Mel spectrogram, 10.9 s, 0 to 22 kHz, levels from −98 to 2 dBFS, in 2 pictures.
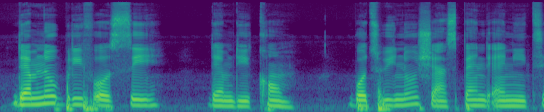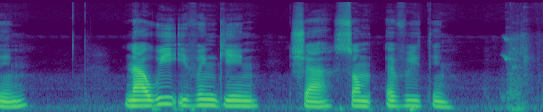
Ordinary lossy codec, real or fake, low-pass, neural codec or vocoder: none; real; none; none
